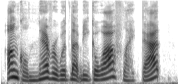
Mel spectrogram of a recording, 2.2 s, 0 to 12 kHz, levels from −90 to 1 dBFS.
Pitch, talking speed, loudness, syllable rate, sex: 200 Hz, 240 wpm, -18 LUFS, 6.1 syllables/s, female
